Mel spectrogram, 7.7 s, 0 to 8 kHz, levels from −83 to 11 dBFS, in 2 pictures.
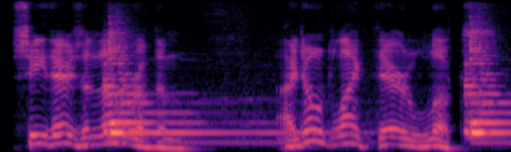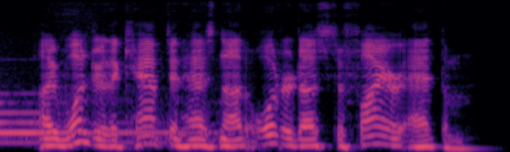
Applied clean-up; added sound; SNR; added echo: none; Bowed string instrument; -2 dB; reverberation time 0.2 s.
